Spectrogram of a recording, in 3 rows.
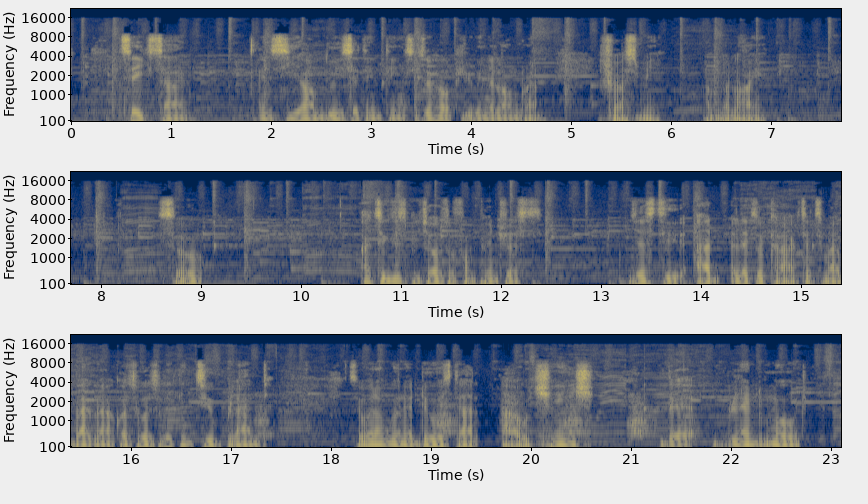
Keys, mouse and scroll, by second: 13.6 Return.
